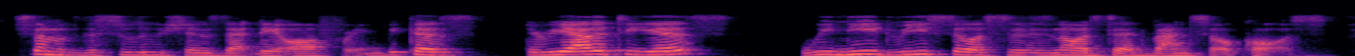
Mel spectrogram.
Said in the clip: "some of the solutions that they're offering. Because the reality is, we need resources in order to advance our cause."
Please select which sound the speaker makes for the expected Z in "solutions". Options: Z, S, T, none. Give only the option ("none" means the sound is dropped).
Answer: Z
